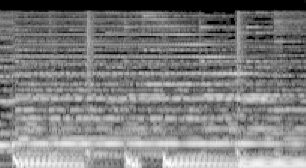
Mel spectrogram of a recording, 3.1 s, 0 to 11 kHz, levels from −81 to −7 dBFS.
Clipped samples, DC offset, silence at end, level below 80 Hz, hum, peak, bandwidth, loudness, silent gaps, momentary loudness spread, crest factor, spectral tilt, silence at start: under 0.1%; under 0.1%; 0 s; -20 dBFS; none; -2 dBFS; 9 kHz; -15 LUFS; none; 3 LU; 12 dB; -5 dB/octave; 0 s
